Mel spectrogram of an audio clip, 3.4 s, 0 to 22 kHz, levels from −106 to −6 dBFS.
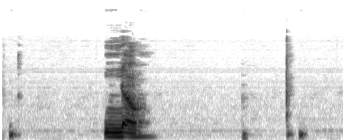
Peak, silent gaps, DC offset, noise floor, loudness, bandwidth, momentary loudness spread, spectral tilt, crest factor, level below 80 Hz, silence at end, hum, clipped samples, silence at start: -2 dBFS; none; under 0.1%; -74 dBFS; -15 LUFS; 7.6 kHz; 26 LU; -7.5 dB/octave; 20 dB; -60 dBFS; 0.4 s; none; under 0.1%; 0.1 s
